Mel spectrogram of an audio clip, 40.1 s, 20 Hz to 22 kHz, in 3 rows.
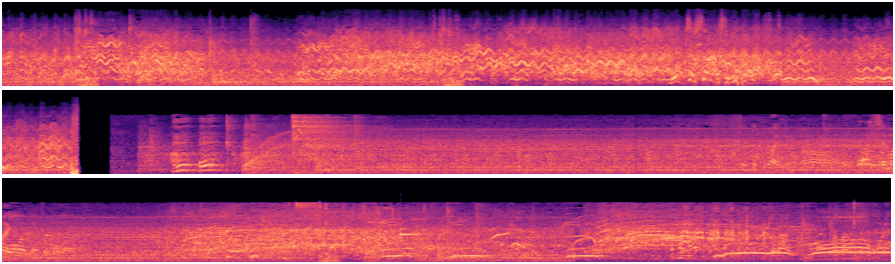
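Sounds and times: medical scanner humming: 0.0s - 14.6s, 18.6s - 36.1s
warbling snickering laughter: 0.0s - 14.6s, 29.1s - 33.8s, 35.2s - 38.7s.

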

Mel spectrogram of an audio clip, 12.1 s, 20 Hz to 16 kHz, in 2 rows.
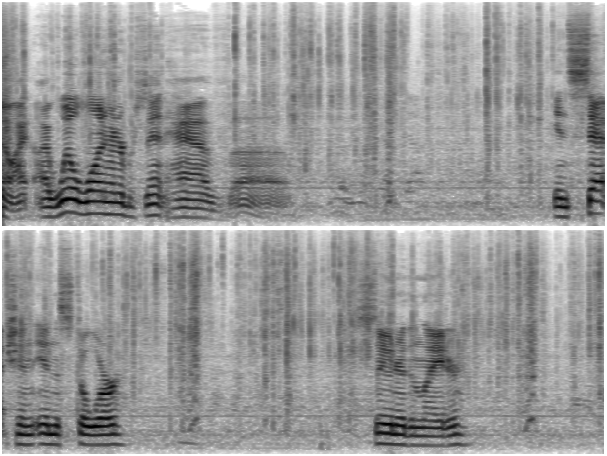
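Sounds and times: foil wrappers crinkling: 0.0s - 12.0s.

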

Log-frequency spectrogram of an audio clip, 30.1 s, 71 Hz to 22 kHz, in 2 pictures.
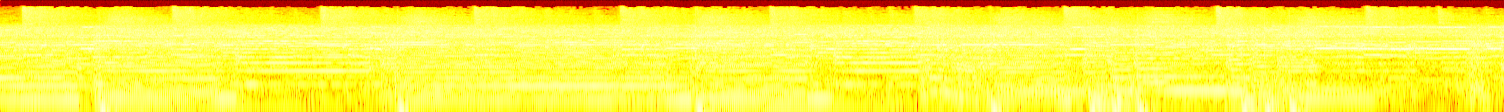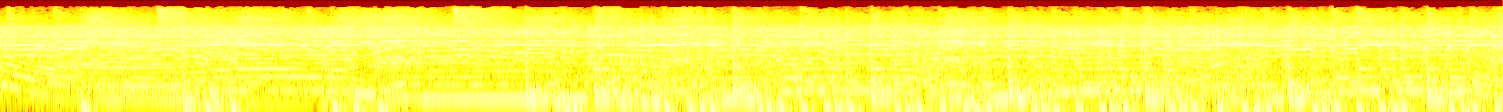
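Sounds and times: bass: 0.0s - 30.0s
drums: 0.0s - 30.0s
electric guitars holding long notes: 0.0s - 30.0s.

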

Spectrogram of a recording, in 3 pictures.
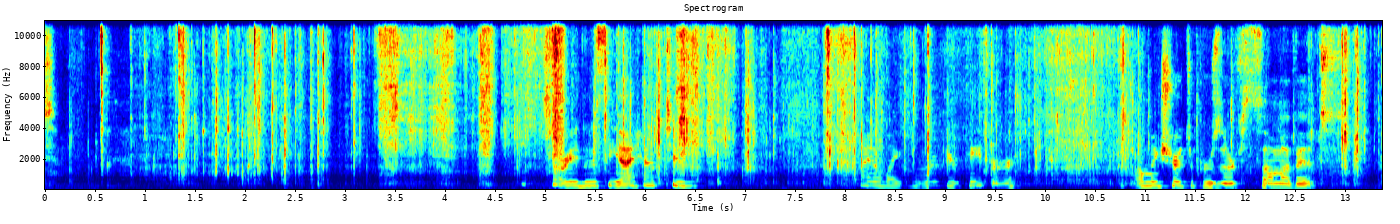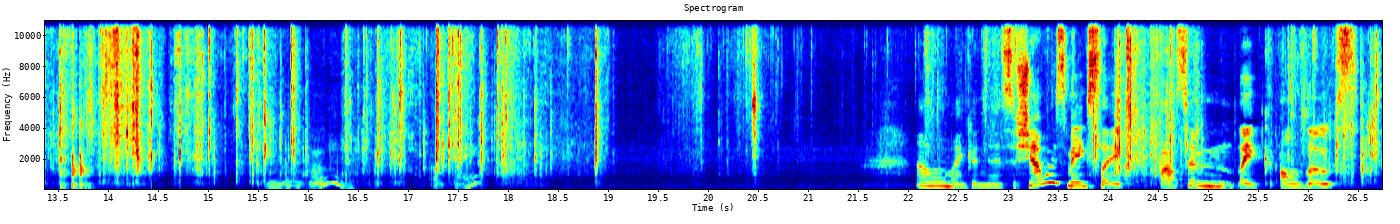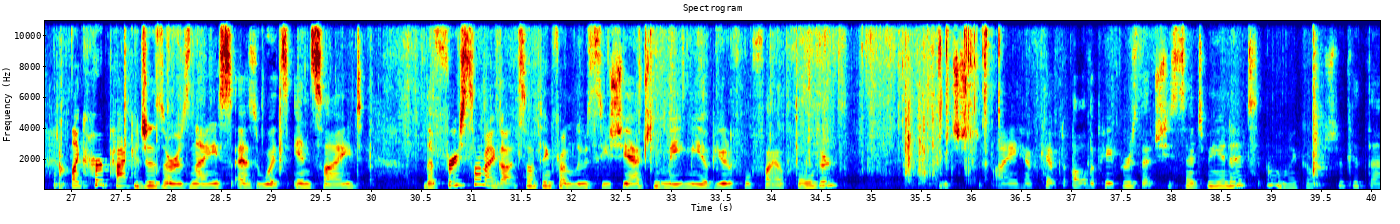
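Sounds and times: paper wrapping crinkling: 0.1s - 21.5s, 22.1s - 39.5s
sharp crackles: 0.4s - 12.0s, 12.6s - 21.1s.

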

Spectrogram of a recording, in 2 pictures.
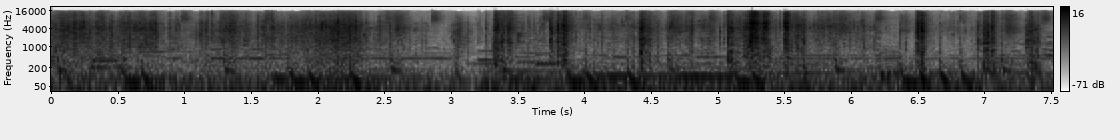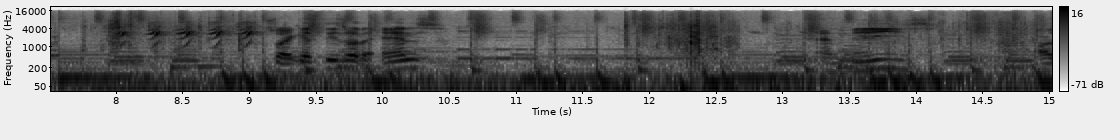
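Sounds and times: plastic bags crinkling: 0.0s - 8.1s, 11.8s - 12.8s, 14.1s - 15.0s
background music with bass: 0.0s - 15.0s.

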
